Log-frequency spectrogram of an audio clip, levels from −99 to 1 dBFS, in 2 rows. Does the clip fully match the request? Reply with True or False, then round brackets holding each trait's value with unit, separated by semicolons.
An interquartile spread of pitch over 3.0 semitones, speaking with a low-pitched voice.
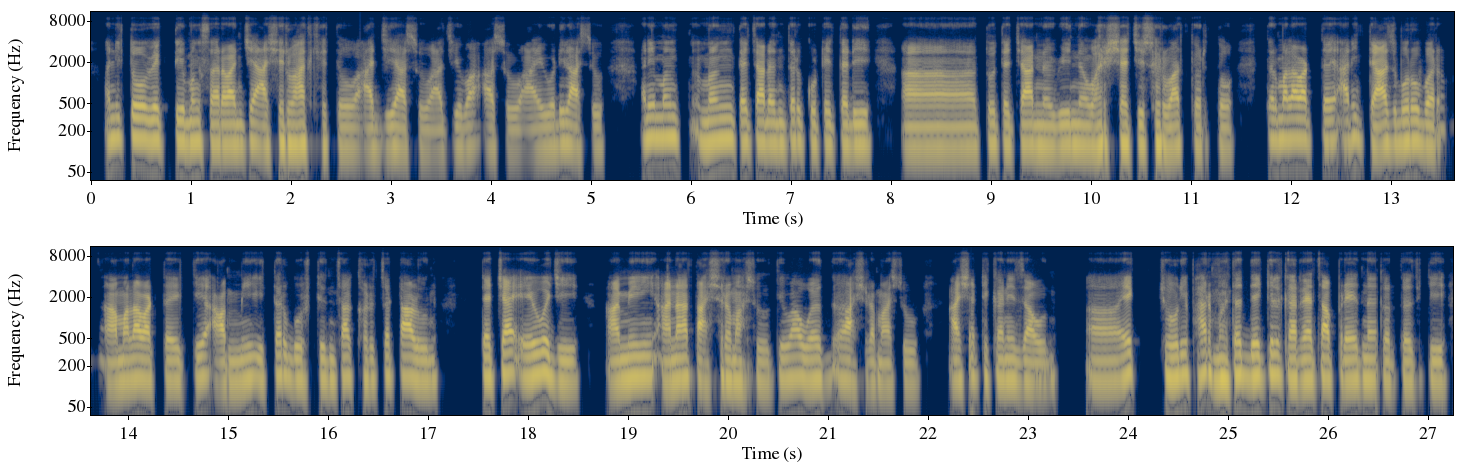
False (2.4 semitones; 125 Hz)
